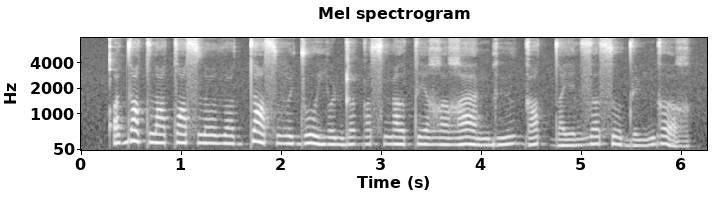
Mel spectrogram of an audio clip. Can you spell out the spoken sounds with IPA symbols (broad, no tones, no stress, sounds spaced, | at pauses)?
qʼ ʊ d̪ e tˤ l ʉ tˤ ʌ sˤ l y ðˤ o d t̪ a sˤ v y d o j o ɳ ɖ ʌ ɡ ʊ sˤ ŋ ʌ t e ʁ ʌ ʁ a ŋ ɡ ʉ l ɡ ʌ tˤ d̪ e l z ʌ s ʊ d̪ e ɳ ŋ ɡ ʌ ʁ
